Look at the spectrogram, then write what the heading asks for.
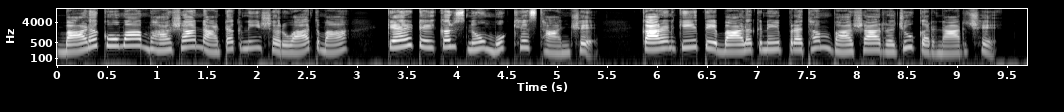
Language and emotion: Gujarati, neutral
